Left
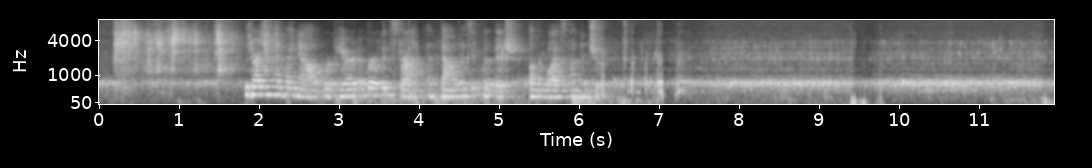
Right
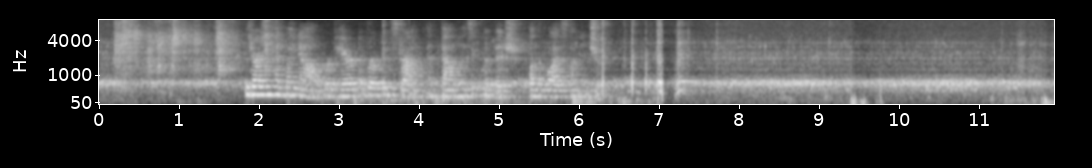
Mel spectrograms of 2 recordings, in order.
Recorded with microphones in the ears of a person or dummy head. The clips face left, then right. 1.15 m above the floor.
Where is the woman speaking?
70° left (ahead or behind), 1.5 m.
